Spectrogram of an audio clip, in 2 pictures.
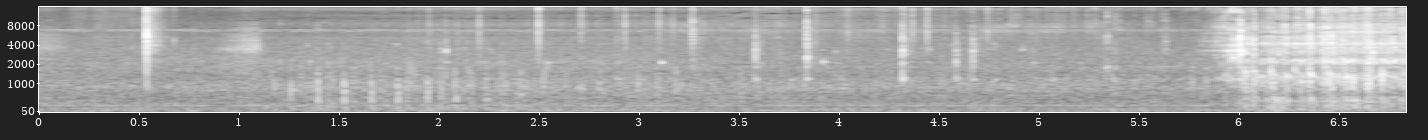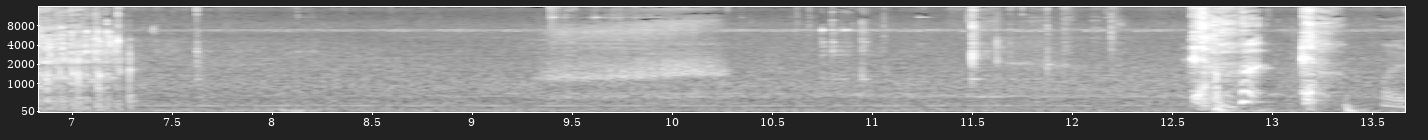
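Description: A bong hit: a long burst of gurgling, bubbling water, then a softer airy hiss, followed by a couple of sharp, harsh coughs at the end. No one talks.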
